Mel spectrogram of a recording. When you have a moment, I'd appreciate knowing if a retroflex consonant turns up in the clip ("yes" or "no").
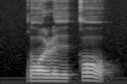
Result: yes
